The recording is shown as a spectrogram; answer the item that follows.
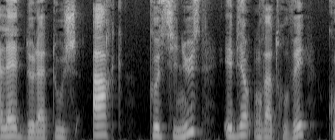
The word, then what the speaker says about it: cosinus: s'écrit cost ou simplement mais ça se lit caussinus le cosinus de cet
